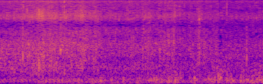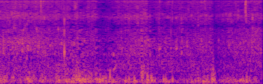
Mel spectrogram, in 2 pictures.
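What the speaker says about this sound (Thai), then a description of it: "ฟังคลื่นน้ำนะครับ" Wind-driven water waves lap and wash against the shore of the Huai Mai Teng reservoir in Chom Bueng, Ratchaburi, a continuous loud rush with strong wind buffeting the microphone and no voices.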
